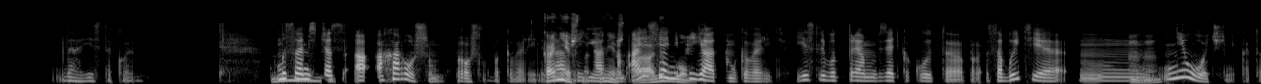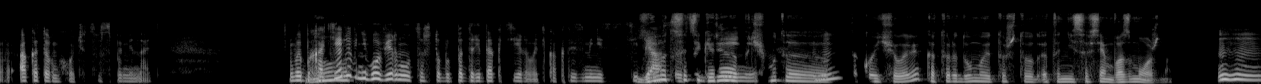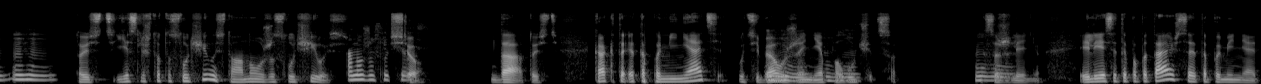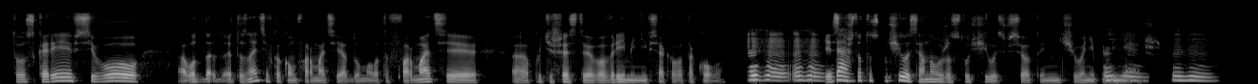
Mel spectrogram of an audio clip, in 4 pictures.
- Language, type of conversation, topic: Russian, unstructured, Какое событие из прошлого вы бы хотели пережить снова?
- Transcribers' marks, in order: tapping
